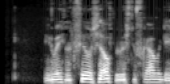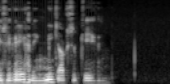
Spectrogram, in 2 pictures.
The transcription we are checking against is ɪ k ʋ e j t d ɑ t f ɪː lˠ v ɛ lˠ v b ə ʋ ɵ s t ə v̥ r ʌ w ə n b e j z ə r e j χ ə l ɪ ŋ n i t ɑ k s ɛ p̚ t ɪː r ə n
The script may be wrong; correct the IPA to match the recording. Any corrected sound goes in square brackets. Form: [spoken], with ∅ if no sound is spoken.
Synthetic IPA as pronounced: ɪ k ʋ e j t d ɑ t f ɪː lˠ [z] ɛ lˠ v b ə ʋ ɵ s t ə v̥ r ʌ w ə n [d] e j z ə r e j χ ə l ɪ ŋ n i t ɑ k s ɛ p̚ t ɪː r ə n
